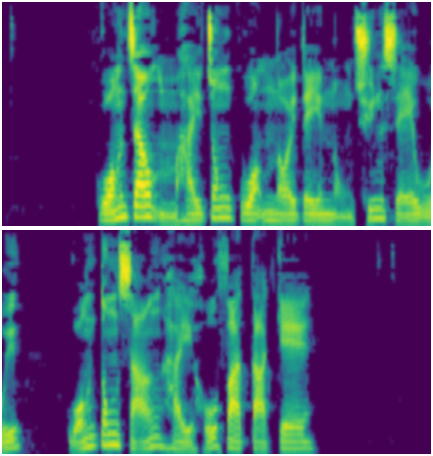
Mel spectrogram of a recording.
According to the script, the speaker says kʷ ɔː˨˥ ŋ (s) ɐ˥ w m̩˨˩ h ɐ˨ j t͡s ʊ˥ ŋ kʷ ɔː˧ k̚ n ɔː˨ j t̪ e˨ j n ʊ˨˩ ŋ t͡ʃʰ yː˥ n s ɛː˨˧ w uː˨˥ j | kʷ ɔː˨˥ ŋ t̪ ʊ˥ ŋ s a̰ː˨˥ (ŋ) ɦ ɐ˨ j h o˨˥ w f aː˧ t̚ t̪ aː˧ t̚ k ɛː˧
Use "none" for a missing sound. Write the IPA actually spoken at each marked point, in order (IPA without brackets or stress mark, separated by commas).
t͡s, ŋ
